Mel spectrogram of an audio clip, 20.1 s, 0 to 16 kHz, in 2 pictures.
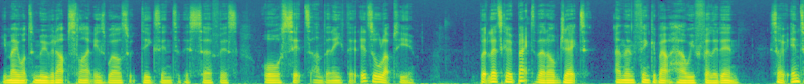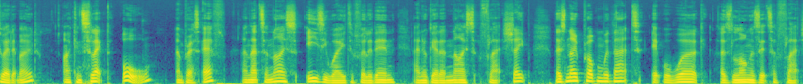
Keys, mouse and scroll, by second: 5.4 Tab, 6.2 click, 9.3 Tab, 9.8-11.4 middle drag, 11.4 a, 12.1 f, 14.7-17.7 middle drag.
